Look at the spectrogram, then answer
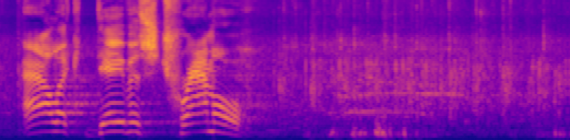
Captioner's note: cheering and applause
